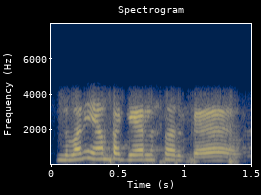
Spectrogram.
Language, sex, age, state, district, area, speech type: Tamil, female, 18-30, Tamil Nadu, Tiruvarur, rural, conversation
